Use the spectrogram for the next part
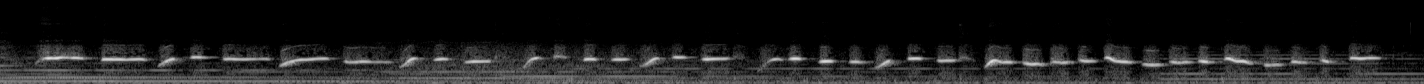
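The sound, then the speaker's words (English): Someone whistles a tune of short, clear notes in a steady, bouncy rhythm, with pitch gliding up and down over a faint low hum, and no talking throughout. “That was until I heard someone whistling. I think it was that song from Kill Bill.”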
